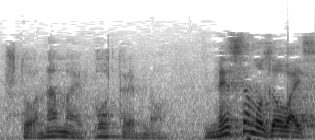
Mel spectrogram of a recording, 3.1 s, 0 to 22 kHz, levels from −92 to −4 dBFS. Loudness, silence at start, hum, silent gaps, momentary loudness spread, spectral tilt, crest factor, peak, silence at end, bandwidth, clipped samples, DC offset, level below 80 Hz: -17 LUFS; 0 s; none; none; 18 LU; -6 dB/octave; 18 dB; 0 dBFS; 0 s; 8.8 kHz; under 0.1%; under 0.1%; -36 dBFS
